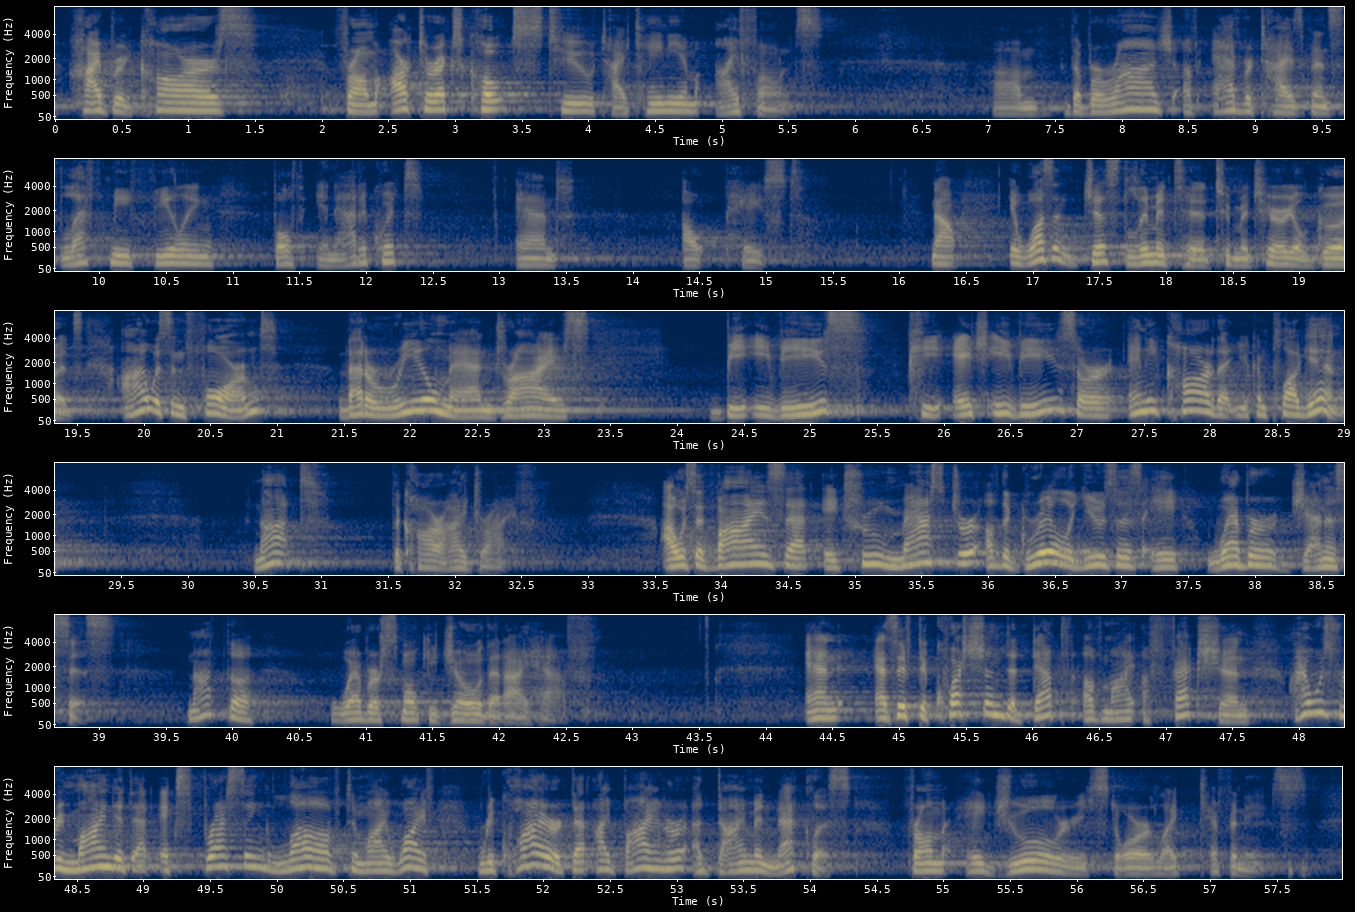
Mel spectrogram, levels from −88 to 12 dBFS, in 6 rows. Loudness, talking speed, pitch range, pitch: -25 LUFS, 110 wpm, 145-230 Hz, 170 Hz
